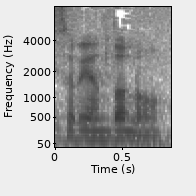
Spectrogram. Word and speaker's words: Suryantono: Tetapi membacanya Suryantono. Yeah. Nah, kalau pakai O, yeah, itu dengan aksara Jawa pakai taling tarung namanya, yeah, itu akhirnya membacanya Suryantono. Itu. Jadi oleh orang tua saya dipakainya huruf A. Oh, supaya gitu, ketika dipakai berdasarkan ejaan aksara Jawa, yeah, itu membacanya Suryantono.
